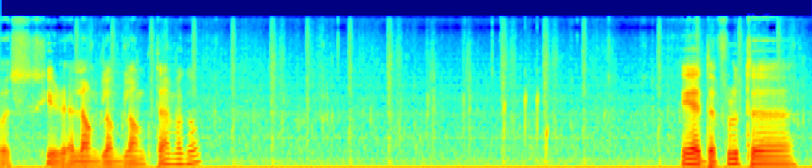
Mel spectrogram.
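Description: Footsteps rustle on grass.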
